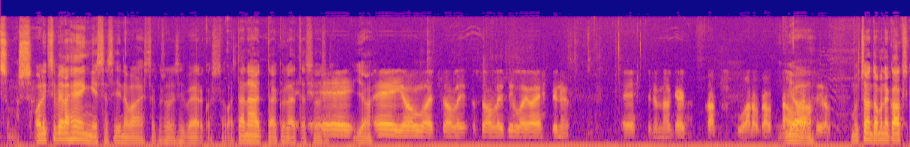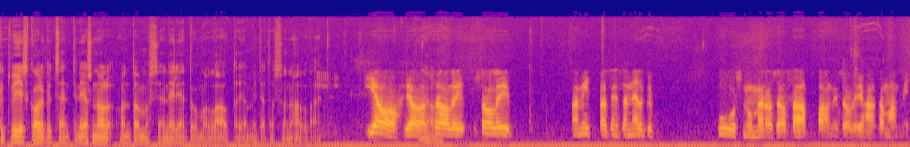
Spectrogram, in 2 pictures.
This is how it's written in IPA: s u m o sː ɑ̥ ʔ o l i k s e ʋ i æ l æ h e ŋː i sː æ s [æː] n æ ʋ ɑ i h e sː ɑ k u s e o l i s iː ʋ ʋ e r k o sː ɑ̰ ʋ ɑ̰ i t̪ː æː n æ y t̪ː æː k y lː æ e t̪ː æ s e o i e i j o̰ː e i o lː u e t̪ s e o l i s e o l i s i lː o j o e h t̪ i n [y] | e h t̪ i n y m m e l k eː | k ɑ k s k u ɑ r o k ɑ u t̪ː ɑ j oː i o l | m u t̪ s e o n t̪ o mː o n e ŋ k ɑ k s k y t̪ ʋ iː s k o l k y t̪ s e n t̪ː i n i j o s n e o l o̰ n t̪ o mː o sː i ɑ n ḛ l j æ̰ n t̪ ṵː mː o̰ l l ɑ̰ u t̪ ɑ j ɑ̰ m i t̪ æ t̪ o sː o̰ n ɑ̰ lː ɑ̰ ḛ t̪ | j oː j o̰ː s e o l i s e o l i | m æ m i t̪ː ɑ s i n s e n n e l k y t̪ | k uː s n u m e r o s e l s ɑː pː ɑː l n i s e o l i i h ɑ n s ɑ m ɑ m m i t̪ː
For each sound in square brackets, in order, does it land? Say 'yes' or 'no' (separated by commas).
no, yes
